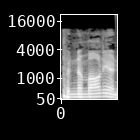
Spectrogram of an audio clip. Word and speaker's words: pneumonia: Pneumonia. No. The P is silent.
